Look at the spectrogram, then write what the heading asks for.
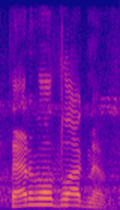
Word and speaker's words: Dlagnev: Tervel Dlagnev.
